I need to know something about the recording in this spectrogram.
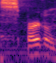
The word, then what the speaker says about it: spurtle: Is that a spurtle you have there? It is a spurtle. I love my spurtles. They rhyme with Myrtle.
